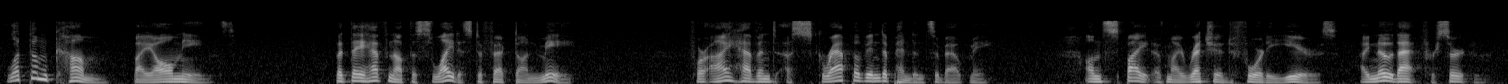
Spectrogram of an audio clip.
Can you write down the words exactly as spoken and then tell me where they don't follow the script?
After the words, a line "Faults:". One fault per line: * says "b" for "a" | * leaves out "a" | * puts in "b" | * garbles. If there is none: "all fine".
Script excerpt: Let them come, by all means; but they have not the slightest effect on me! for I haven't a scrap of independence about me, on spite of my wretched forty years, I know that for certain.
Let them come, by all means; but they have not the slightest effect on me! for I haven't a scrap of independence about me, on spite of my wretched forty years, I know that for certain.
Faults:
all fine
